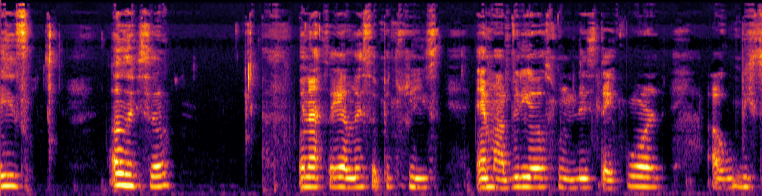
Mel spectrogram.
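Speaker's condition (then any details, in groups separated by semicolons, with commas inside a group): Cerebral palsy; spastic quadriplegic, all four limbs, muscle tightness; uses wheelchair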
